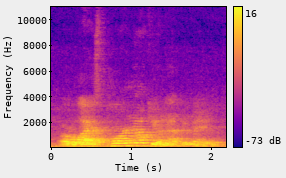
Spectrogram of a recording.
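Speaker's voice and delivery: usual speaking voice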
